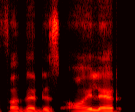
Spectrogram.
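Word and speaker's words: Euler: the word Oiler as uler but I think the perfect pronunciation for that is Oiler you need to pronounce it as o i l e r whereas when you write it you have to write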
